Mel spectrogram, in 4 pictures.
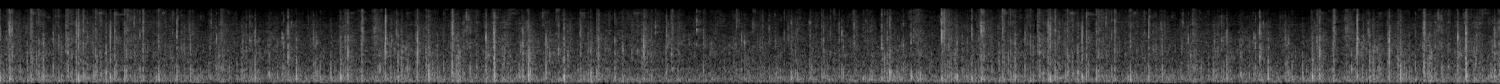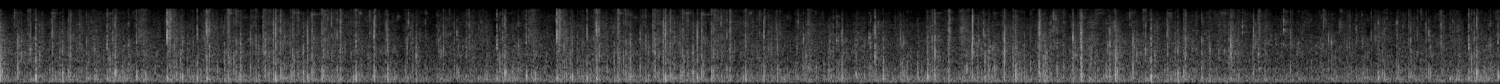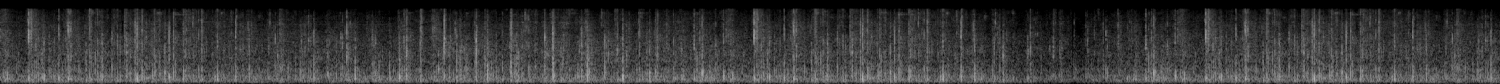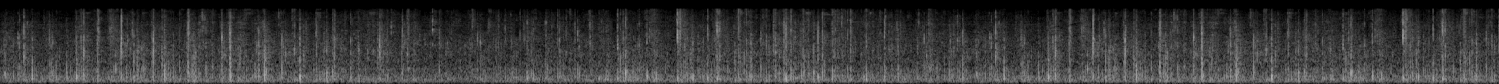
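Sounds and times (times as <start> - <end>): crowd running footsteps: 0.0 - 59.9.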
